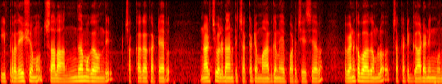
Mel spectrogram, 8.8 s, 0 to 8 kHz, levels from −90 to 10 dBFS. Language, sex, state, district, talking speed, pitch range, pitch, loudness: Telugu, male, Andhra Pradesh, Anantapur, 115 wpm, 115-130 Hz, 120 Hz, -23 LUFS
